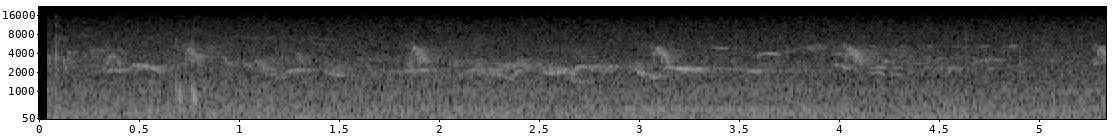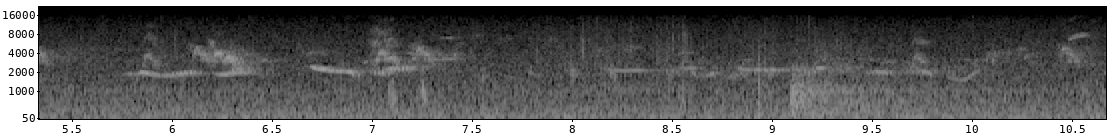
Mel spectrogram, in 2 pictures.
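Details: House sparrow parent feeding its chick, which sits amid the food: the chick begs with thin, repeated chirps and short whistled notes in quick bursts over a steady background hiss.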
